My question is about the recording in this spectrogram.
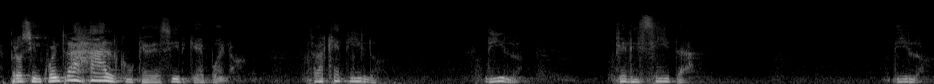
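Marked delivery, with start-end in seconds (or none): none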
